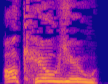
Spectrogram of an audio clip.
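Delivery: high, loud retold scream. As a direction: scream it at him. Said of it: "Sam had screamed at Arobin".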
